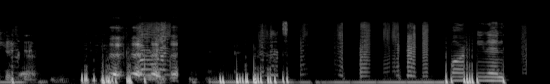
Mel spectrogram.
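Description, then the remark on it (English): A garbled phone voice breaks up into choppy, distorted fragments, cutting in and out with brief dropouts and a low steady hum underneath. “We can't hear you well, hon. Yeah, you're going in and out.”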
